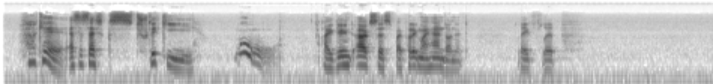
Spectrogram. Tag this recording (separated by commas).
Speech, inside a small room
